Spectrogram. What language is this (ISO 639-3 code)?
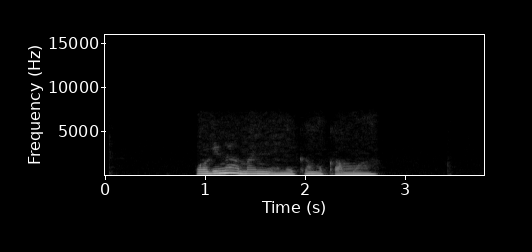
lug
